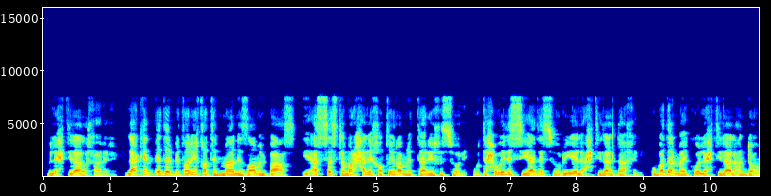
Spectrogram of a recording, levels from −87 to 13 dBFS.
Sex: male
